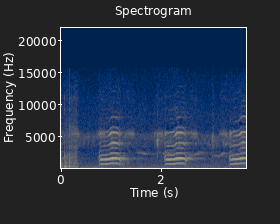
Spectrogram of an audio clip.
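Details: Laughing falcon (acauã) singing animatedly from out of sight during a family mango-picking picnic, giving loud, nasal, slightly rising two-part calls about every one and a half seconds over faint background noise.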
